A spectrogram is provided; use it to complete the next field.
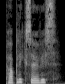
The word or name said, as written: service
